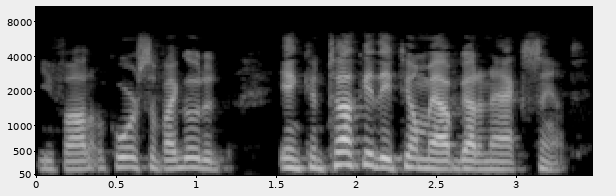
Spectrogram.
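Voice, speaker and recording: A man's voice: fairly high pitch, fast. A man in his fifties with a Southern twang, preaching a sermon in a conversational way and often checking that his listeners are following. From Kansas. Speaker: pastor. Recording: dull, dry recording.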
